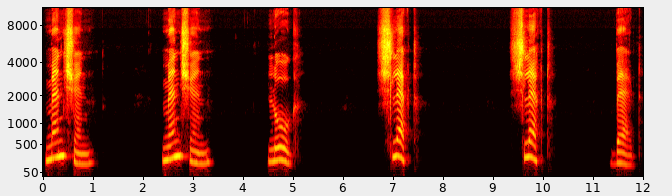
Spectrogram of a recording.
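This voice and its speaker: Slow, careful Pakistani woman teacher. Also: fairly low pitch. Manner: drawn-out, carefully spelled-out words, glossing each in Urdu. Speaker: German language teacher. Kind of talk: slow pronunciation lesson, repeating each word.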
